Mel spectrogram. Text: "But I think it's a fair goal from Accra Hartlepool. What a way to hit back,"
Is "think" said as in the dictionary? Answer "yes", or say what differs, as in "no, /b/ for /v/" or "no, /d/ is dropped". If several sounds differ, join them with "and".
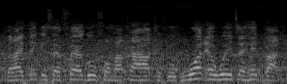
yes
